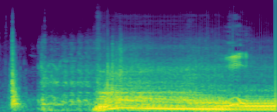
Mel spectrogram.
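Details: Subaru WRX on a cold start: starter cranks briefly, then the engine catches into a loud, raspy, blatty roar, typical of an exhaust leak at a gasket.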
